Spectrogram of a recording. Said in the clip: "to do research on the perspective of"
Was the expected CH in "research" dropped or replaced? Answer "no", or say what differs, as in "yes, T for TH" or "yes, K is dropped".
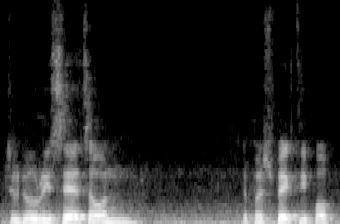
yes, S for CH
